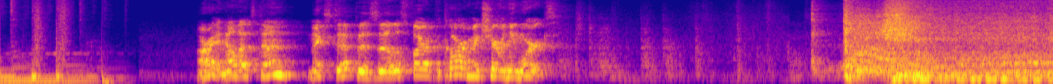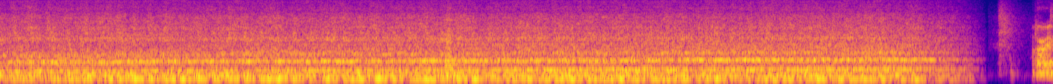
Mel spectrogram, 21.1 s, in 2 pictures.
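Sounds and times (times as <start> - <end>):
car engine starting and idling: 8.4 - 20.4.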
